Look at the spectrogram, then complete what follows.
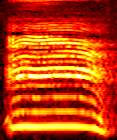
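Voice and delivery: high, loud hummed wail; distressed muffled cry. Acted. Cucumber in distress in the supermarket, distressed muffled cry. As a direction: cry out through a long "mmm". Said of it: "cried Cucumber".

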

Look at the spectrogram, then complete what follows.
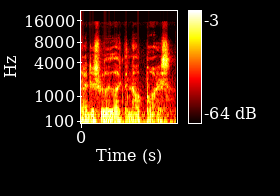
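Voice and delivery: whispered, sheepish confession; whispering the truth out of embarrassment; whispered admission. Acted.

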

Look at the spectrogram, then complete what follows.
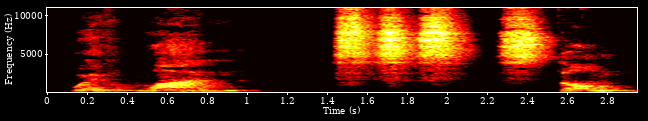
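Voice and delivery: "stone" started with a bare hissed s, no e before it; pronunciation drill. Shown as a demonstration. Teacher drilling "stone" without an added e. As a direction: drag out the s of "stone". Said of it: "aquí no hay una E".

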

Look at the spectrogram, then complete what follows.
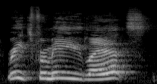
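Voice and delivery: high loud call upward. Acted. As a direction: call out to encourage him. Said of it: "called Beauty".

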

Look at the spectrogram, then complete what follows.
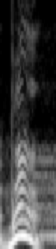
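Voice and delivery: a sudden high hollered woo; mock scare whoop. Preacher hollering from the pulpit to scare people, a loud woo. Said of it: "I'd get up here every Sunday and go".

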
